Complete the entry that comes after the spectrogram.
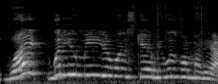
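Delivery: high, loud, rushed alarm; retold panicked outburst; panicking. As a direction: demand answers in rising panic. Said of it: "I'm panicking at this point".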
